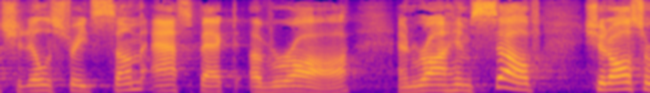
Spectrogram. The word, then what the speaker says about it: Ra: The darkness is also an attack on the sun god Ra. Sometimes they pronounce it Re.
